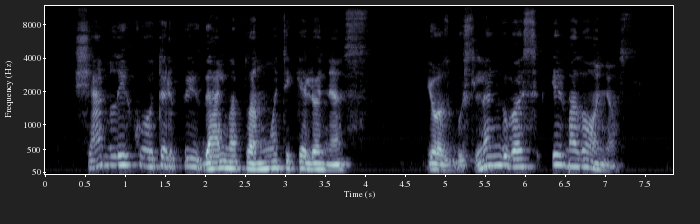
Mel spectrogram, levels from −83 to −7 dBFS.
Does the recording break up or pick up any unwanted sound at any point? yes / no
no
